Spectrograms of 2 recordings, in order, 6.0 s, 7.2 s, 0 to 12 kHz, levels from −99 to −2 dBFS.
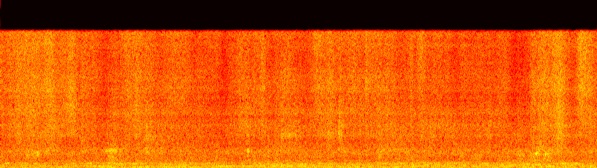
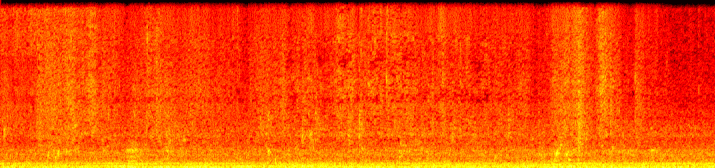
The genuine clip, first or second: second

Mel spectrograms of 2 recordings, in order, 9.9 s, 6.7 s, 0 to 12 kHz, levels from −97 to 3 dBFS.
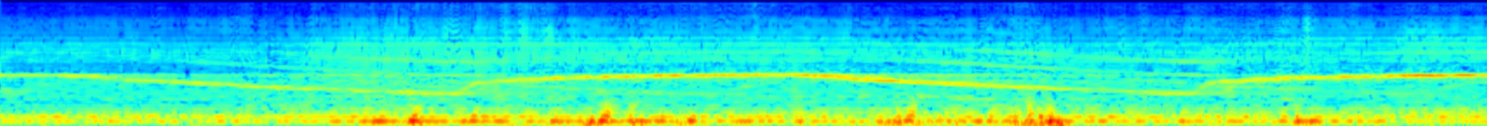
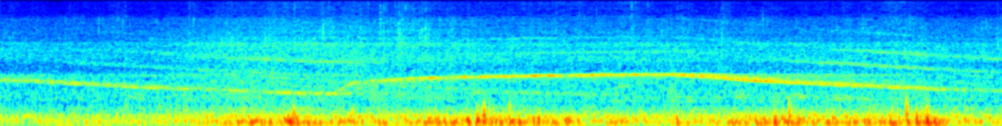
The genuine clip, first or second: second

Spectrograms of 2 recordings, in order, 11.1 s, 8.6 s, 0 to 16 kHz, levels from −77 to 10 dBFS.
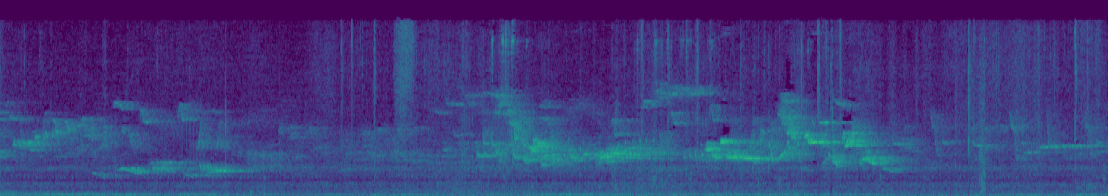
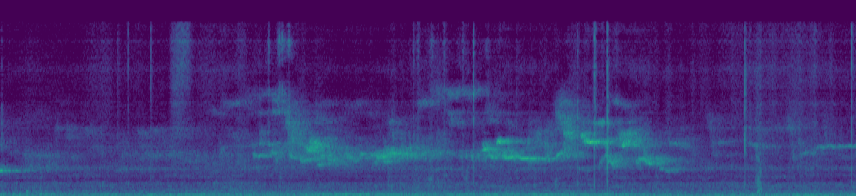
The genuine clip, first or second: first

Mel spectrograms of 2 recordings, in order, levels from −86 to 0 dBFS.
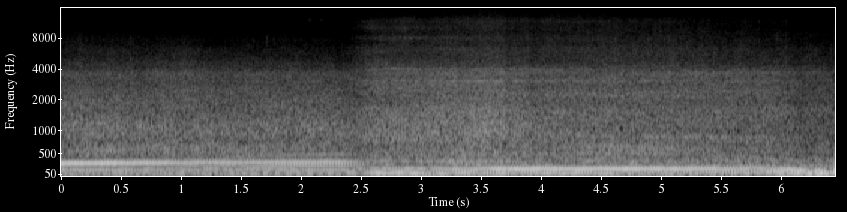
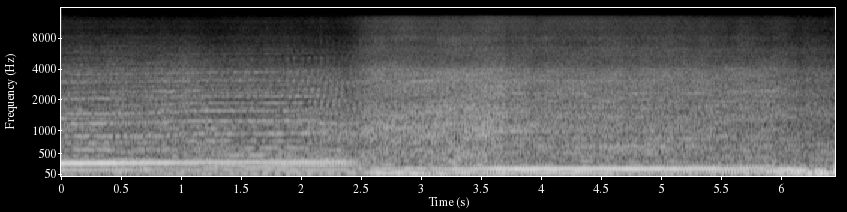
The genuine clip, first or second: first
